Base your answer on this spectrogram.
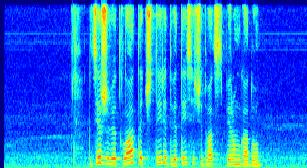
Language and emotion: Russian, neutral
